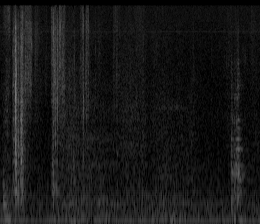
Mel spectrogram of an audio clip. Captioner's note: paper rustling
